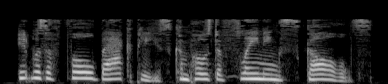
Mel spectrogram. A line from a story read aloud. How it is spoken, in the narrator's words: Andrea exclaimed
